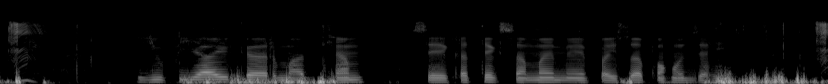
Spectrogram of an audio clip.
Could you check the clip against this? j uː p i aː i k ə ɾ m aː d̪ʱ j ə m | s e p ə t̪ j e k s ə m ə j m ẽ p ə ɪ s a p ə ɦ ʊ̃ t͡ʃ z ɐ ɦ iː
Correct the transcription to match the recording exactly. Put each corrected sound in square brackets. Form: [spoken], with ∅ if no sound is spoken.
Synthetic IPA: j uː p i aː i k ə ɾ m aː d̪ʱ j ə m | s e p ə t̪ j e k s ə m ə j m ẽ p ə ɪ s a p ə ɦ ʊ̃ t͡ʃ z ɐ ɦ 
